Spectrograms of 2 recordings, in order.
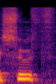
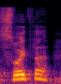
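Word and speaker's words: Seuthe: There was a time when if you wanted smoke, you stuck in a, most Americans say sooth, the Germans call it Sweitha, a little smoke unit that'll run off track power.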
